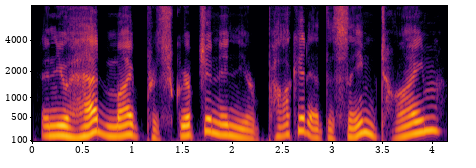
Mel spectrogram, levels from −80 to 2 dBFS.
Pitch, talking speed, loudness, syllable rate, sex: 160 Hz, 175 wpm, -16 LUFS, 3.8 syllables/s, male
